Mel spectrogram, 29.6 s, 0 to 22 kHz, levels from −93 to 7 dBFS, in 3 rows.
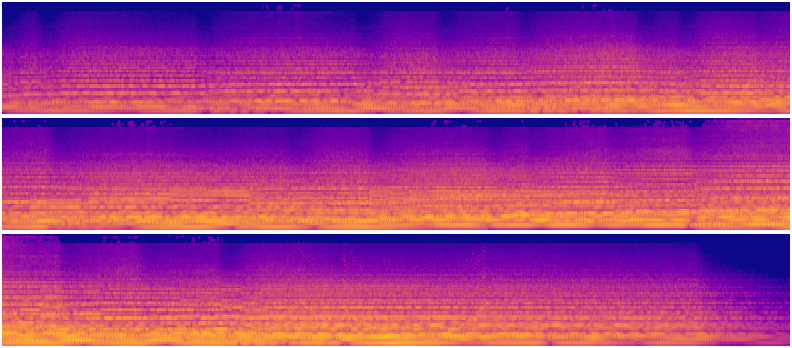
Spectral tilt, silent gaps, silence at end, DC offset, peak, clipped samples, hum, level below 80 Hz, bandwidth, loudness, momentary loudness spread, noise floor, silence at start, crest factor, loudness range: -7.5 dB/octave; none; 0.35 s; under 0.1%; -2 dBFS; under 0.1%; none; -52 dBFS; 19 kHz; -18 LUFS; 14 LU; -43 dBFS; 0 s; 16 dB; 12 LU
